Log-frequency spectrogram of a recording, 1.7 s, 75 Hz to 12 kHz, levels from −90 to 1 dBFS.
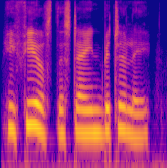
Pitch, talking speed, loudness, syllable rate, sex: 225 Hz, 180 wpm, -17 LUFS, 4.8 syllables/s, female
